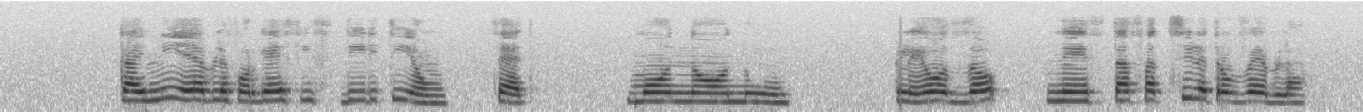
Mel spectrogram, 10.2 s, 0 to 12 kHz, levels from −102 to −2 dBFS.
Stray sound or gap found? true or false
false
